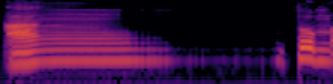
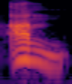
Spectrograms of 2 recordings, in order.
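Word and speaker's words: أنتم: দন্তন্য মতো পড়া যাবে না, অনস্বরের মতো পড়তে হবে। আং, আং তুম, আন। আন বললে কিন্তু ইকফার হলো না, ইকফা গুন্নার হলো না। এজন্য ইকফা গুন্না করতে গেলে অনস্বরের মতনই উচ্চারণ করতে হবে।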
